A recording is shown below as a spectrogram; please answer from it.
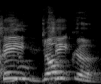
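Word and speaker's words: Udoka: Udoke.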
